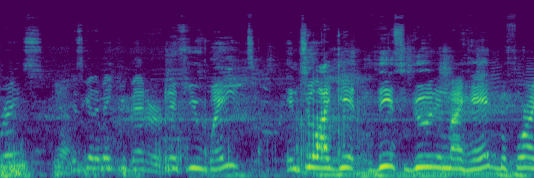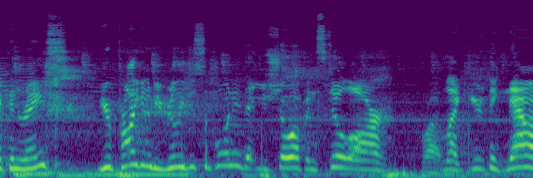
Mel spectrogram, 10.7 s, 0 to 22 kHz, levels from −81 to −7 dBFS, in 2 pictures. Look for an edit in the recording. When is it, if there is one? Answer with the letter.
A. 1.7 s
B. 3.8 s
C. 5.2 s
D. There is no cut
A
